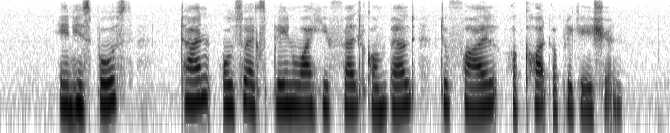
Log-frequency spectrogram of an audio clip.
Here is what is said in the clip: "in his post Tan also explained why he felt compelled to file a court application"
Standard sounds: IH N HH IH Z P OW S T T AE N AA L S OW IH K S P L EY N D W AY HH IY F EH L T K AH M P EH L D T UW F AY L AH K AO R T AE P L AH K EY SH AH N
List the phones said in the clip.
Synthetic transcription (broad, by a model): IH N HH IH S P OW S T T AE N AA L S OW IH K S P L EY N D W AY HH IY F EH L T K AH M P EH L D T UW F AY L AH K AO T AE P L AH K EY SH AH N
